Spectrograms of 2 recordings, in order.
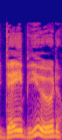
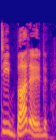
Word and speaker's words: debuted: tense we're adding edy so it's kind of interesting because then this word only has two syllables a debuted she debuted or came out for the first time in a comic book back in 1984 yeah be careful don't say D butted that would be incorrect it's a French word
